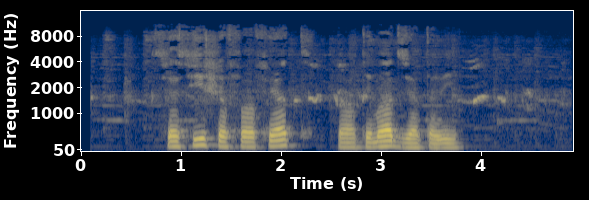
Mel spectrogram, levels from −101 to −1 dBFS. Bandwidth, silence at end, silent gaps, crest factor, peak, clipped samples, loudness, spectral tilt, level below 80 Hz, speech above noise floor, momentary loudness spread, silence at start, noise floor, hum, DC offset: 11 kHz; 0.4 s; none; 20 dB; -10 dBFS; under 0.1%; -28 LUFS; -7 dB/octave; -70 dBFS; 30 dB; 17 LU; 0.75 s; -57 dBFS; none; under 0.1%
